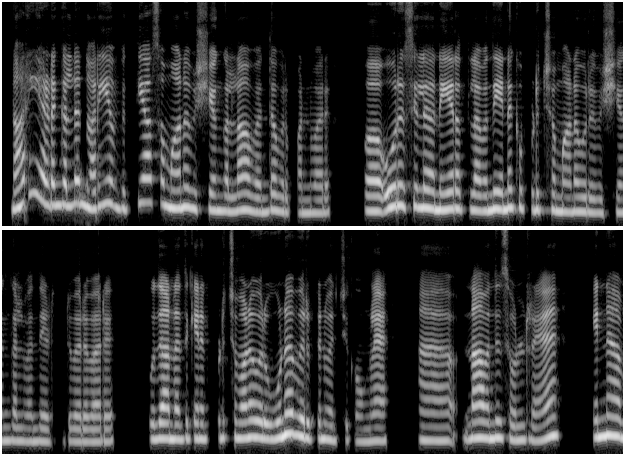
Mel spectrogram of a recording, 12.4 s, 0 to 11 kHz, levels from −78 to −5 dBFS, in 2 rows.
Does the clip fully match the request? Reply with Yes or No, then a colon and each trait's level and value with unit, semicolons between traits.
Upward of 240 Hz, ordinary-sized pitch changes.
No: high, 235 Hz; average, 3.8 semitones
